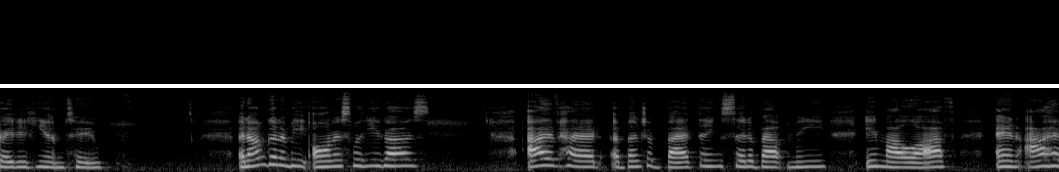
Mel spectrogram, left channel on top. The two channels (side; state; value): left; silent; 56 dB below the other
